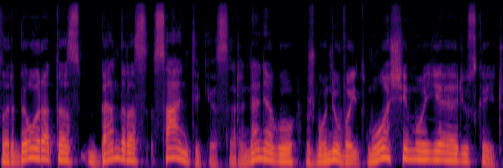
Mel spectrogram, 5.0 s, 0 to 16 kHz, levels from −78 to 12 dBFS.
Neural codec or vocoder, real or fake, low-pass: autoencoder, 48 kHz, 128 numbers a frame, DAC-VAE, trained on Japanese speech; fake; 14.4 kHz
